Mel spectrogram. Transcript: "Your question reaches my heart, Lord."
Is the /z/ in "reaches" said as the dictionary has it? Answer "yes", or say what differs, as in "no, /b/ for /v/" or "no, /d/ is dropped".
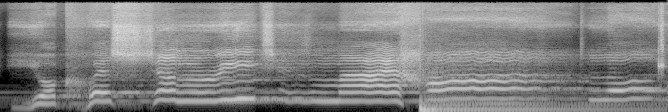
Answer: yes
